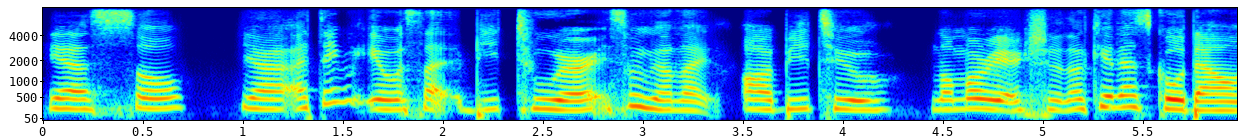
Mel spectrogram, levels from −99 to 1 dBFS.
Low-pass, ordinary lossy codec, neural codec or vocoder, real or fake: none; none; codec, 16 kHz, 1 kbps, X-Codec, HuBERT features, trained on balanced general audio; fake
